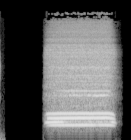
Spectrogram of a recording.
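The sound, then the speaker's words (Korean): A single long, steady whistle blast as a train arrives at a station platform, bright and tonal with a hissing edge, lasting well over a second and heard alone after silence. “지금 인천, 인천행 열차가 들어오고 있습니다.”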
